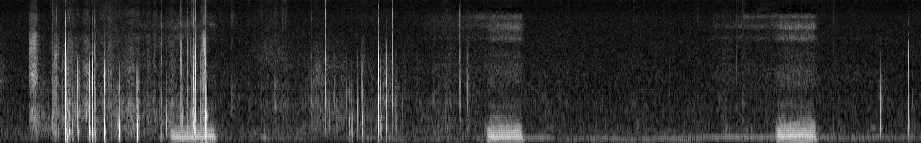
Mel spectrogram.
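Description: Rhythmic rattling snores on breathing in, about every four seconds, between scattered clicks and rustles: snoring.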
